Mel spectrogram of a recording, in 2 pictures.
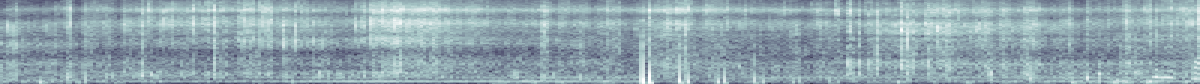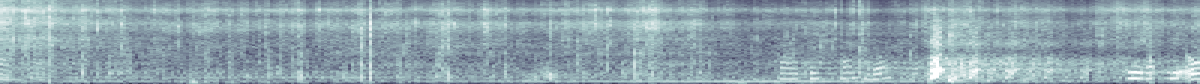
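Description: Plastic packaging crinkling and rustling as black plastic wrap is pulled off a parcel by hand, with a sharp click about four seconds in and another near the end.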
